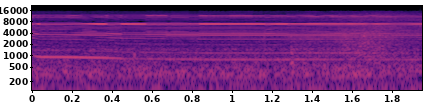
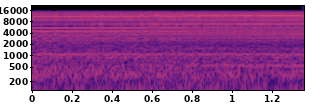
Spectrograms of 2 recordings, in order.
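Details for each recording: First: Joule ringer circuit with a home-wound transformer and a 50 V 9,700 µF capacitor, now running on the capacitor alone. As the light is cranked up and the load increases, the transformer gives high, thin whistling tones that drift slightly in pitch like a faint siren. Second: Joule ringer with a home-wound transformer, running on a 50 V 9,700 µF capacitor with the light cranked up and drawing a lot of power. A thin, high, steady ringing whine holds, then the oscillator drops out of frequency as the capacitor drains; re-energizing restores it.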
